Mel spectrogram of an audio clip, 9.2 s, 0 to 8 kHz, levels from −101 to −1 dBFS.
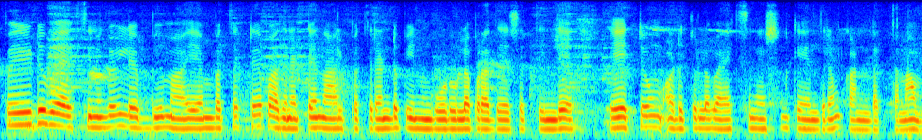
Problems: none marked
